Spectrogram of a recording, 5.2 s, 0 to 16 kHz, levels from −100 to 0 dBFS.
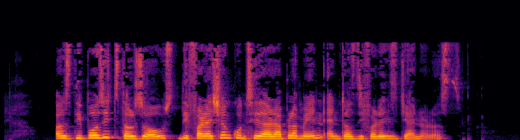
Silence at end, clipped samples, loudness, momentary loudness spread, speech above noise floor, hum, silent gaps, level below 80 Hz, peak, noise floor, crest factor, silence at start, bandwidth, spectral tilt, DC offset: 0.75 s; under 0.1%; -22 LUFS; 11 LU; 48 dB; none; none; -70 dBFS; -6 dBFS; -70 dBFS; 18 dB; 0.55 s; 11.5 kHz; -4.5 dB/octave; under 0.1%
